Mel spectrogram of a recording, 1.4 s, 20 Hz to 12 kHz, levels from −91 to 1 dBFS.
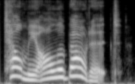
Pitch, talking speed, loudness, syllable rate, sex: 265 Hz, 220 wpm, -14 LUFS, 4.9 syllables/s, female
